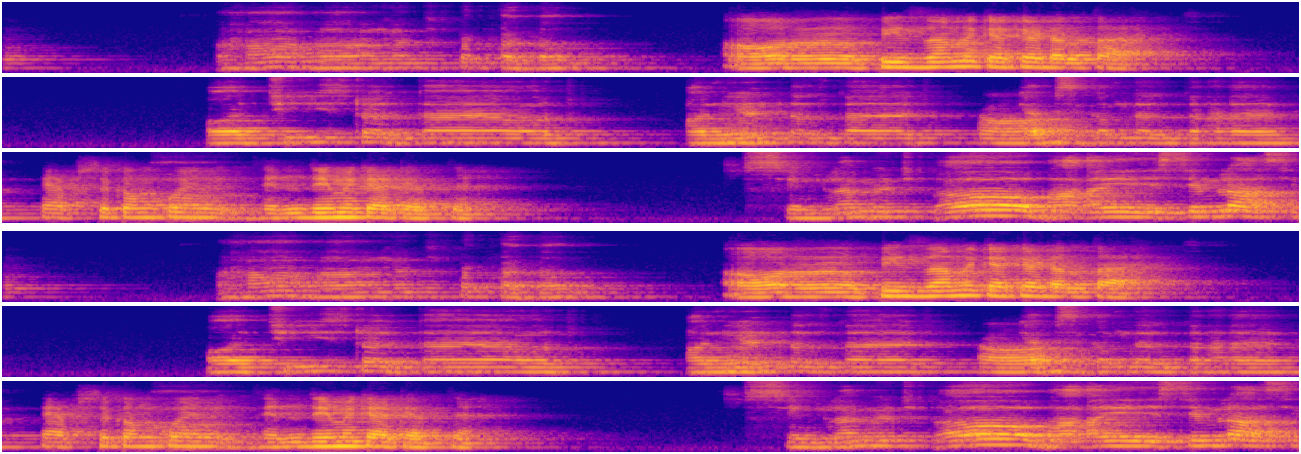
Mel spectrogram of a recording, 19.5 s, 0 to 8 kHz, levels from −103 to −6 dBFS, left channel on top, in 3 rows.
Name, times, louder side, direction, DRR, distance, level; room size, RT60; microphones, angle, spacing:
voice 1, 1.1-2.9 7.5-9.3 9.9-11.1 11.6-12.9 13.7-14.2 16.7-19.4, left 2 dB, 35° left, 0 dB, 2.9 m, -26 dB
voice 2, 3.6-5.7 10.1-10.3 11.4-11.7 13.2-15.4, equal, 5° left, 2 dB, 0.8 m, -22 dB
20.5 x 12.5 x 3.3 m, 0.84 s
head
